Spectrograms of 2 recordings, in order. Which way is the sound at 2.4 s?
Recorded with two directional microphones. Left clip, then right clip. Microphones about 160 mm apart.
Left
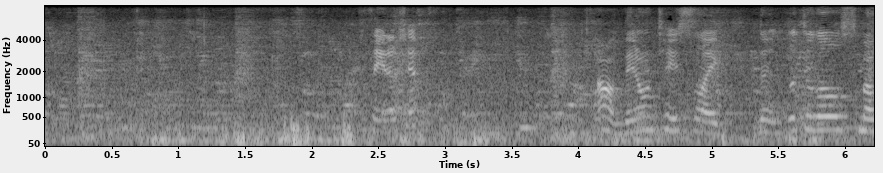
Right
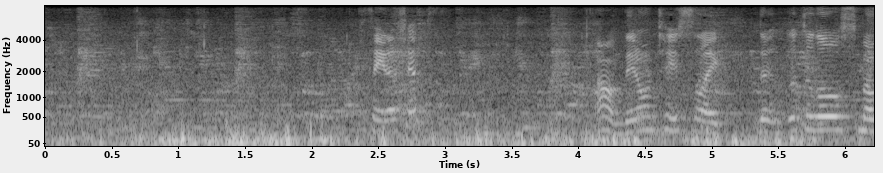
35° right (ahead or behind).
